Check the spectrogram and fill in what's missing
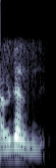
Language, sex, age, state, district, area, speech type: Manipuri, male, 18-30, Manipur, Kangpokpi, urban, conversation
